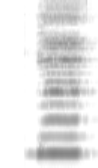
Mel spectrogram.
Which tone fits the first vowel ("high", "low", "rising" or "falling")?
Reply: high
